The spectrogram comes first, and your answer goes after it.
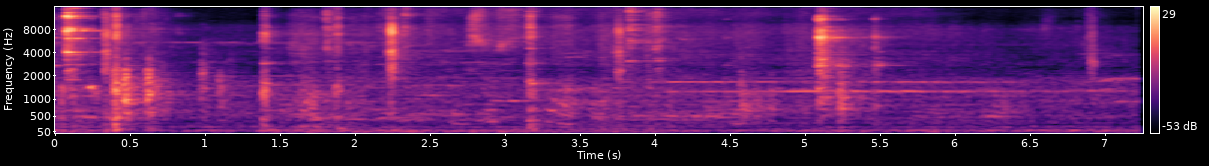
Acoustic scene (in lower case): restaurant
